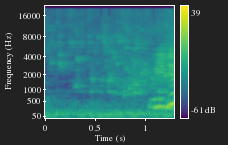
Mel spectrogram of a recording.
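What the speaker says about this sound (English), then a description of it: "we will be adding some water" Water is poured into a pan for boiling Maggi noodles, a soft hiss that swells into a louder rushing splash at the end, close by.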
